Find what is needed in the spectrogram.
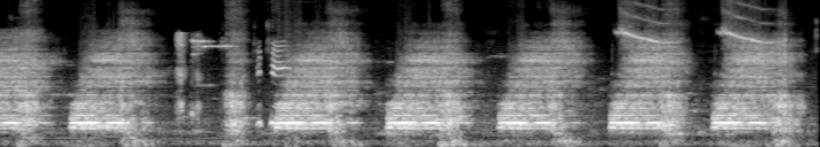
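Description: Aristocrat Dragon Link Panda Magic slot machine tallying a finished hold-and-spin bonus. A bright horn-like chime repeats about every one and a half seconds as each fireball's value is added to the win meter, with a couple of higher sweeping whoosh-chimes in between.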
